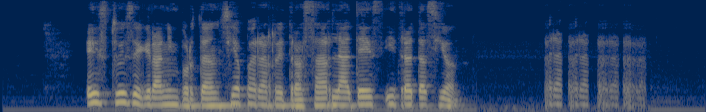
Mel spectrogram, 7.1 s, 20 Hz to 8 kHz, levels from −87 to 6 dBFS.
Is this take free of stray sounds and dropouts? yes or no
no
